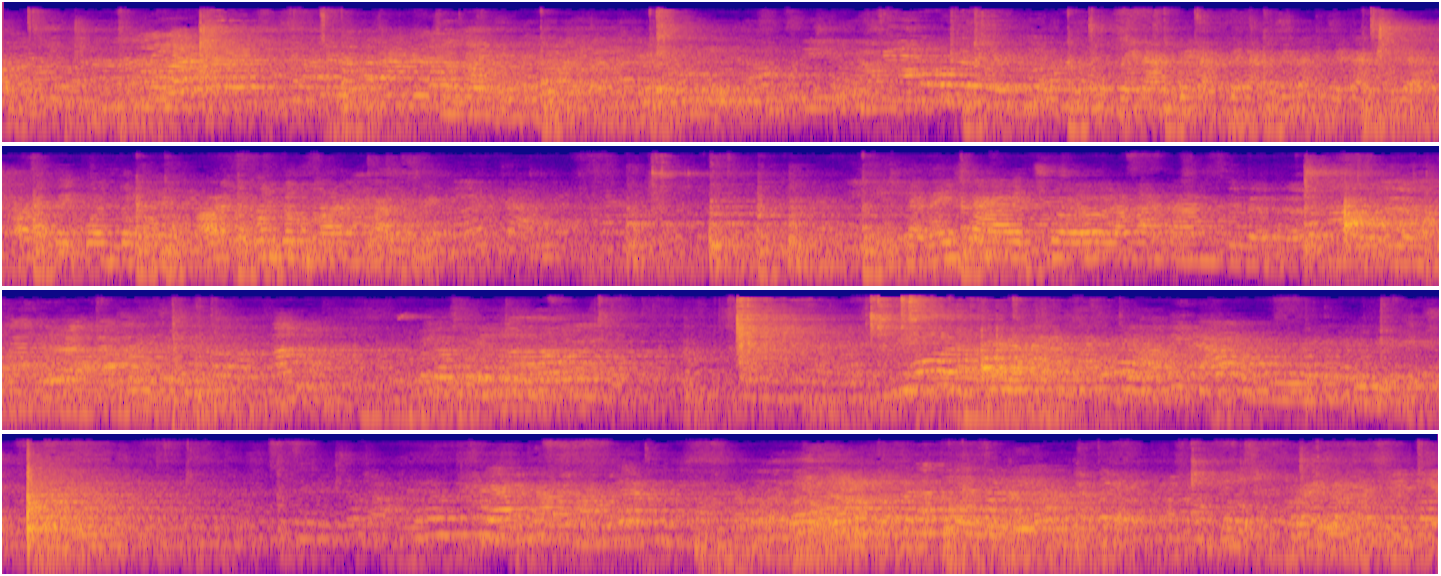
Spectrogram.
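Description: Children and adults chatter throughout a room that echoes.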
